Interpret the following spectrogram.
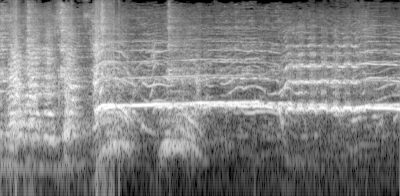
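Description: Turkana dancers' group chant with a rhythmic beat. About a second in, it gives way to one long, high-pitched cry held for about three seconds, with other voices shouting over it.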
